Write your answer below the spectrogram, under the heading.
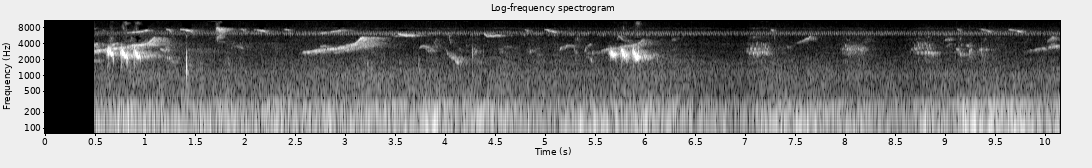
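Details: Yellow-vented bulbul, a common town resident, bathing at a small courtyard water pool. Two bursts of quick, bright chirps sound about five seconds apart, with other birds' swooping whistles and a steady high insect whine throughout.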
